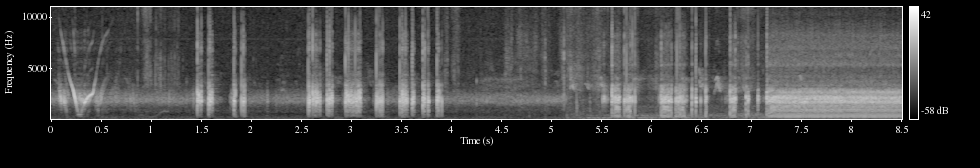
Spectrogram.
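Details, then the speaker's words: 1960s Major AM pocket radio with tin dome-top transistors: harsh crackling bursts and hiss break up the audio, then a steady loud rush; a bad AVC capacitor is suspected, not confirmed. "okay so it sounds like it might have a bad AVC capacitor there's also something funky here"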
